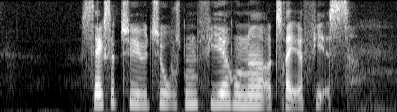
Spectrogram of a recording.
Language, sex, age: Danish, female, 45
